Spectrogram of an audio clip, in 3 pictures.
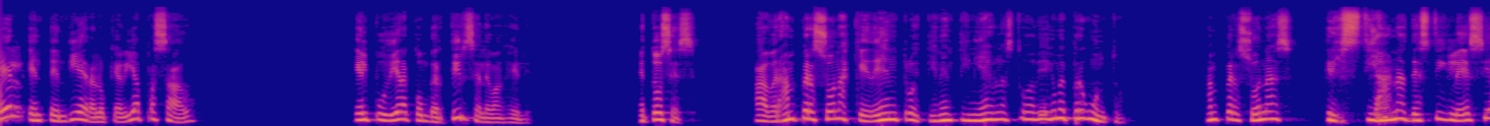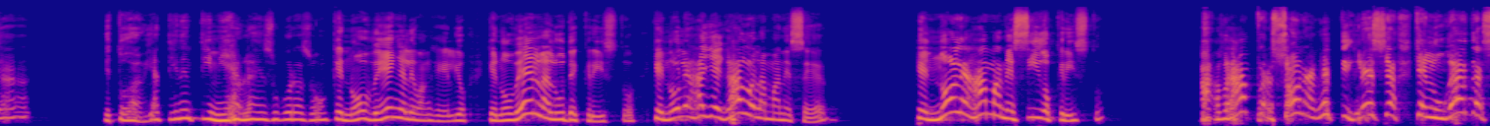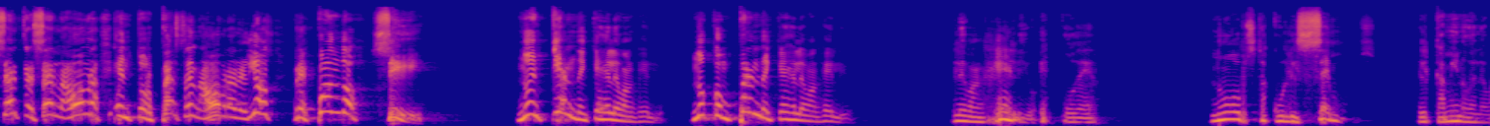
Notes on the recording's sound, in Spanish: en nuestro Culto de Jueves de Estudio Bíblico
